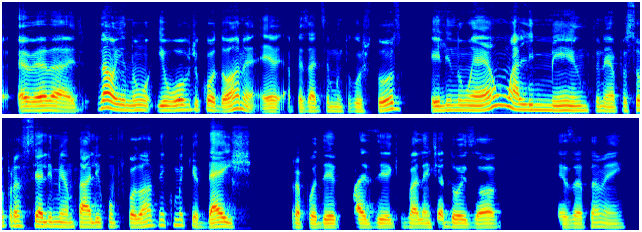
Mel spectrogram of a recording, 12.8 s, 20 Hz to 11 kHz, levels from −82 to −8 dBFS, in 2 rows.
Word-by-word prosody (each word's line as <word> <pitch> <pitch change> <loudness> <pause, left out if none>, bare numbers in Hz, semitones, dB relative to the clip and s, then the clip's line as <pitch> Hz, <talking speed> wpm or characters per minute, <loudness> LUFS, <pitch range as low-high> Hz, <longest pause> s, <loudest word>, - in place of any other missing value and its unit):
É - - +4
verdade. 130 -4 +3
Não, 215 +4 +6
e 155 - +2
em 140 -1 -1
um 145 0 +1
o 135 -1 0
ovo 145 +1 +4
de 145 -2 -7
codorna, 165 +8 +2 0.3
apesar 110 -1 -3
de 115 - -16
ser - - -9
muito 115 -2 -8
gostoso, 120 +10 0 0.3
ele 130 +3 +1
não 140 0 0
é 135 - +5
um 270 -1 +2
alimento, 140 - +1
né. 120 -2 -2
A - - -2
pessoa 125 +4 -5
pra 140 0 -2
se 140 - -4
alimentar 130 -1 +1
ali 120 +1 +1
com 125 - -9
ovo 120 - -10
de - - -33
codorna 120 +5 +1
tem 165 +1 -9
como 170 0 -8
o - - -10
quê? 160 - -5
10 115 +1 +2 0.4
pra - - -1
poder 110 0 -1
fazer 110 +1 0
equivalente 110 -1 -3
a - - +2
2 110 -1 -1
ovos. 110 +1 +1 0.6
Exatamente. 105 +1 -6
125 Hz, 205 wpm, -26 LUFS, 115-140 Hz, 0.6 s, Não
